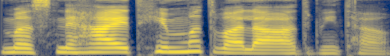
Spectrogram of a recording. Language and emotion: Urdu, neutral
